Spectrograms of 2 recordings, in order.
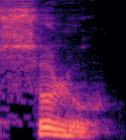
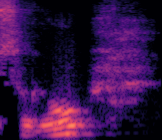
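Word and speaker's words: Soleau: peux nous expliquer ce que c'est qu'une enveloppe solo alors l'enveloppe solo ça n'a rien à voir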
